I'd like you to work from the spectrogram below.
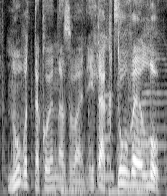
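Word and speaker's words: Tove Lo: Следующая артистка – Тувелу, шведка. Тувелу, пишется Товело. Кстати, по-шведски ло, лу читается. Тувелу.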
